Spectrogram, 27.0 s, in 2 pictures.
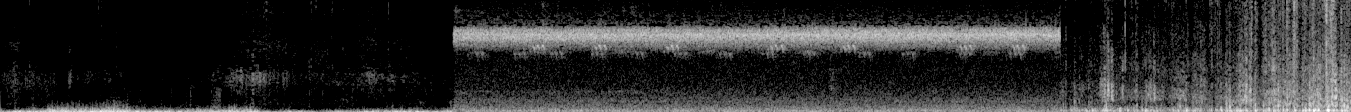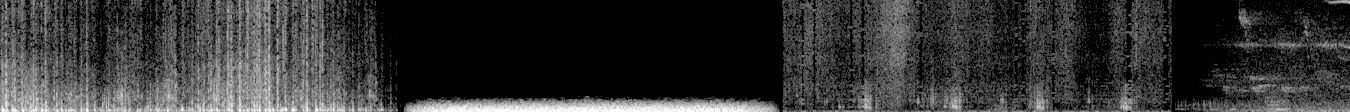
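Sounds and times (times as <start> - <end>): horses galloping over grass: 10.6 - 17.5, 21.4 - 25.3.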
